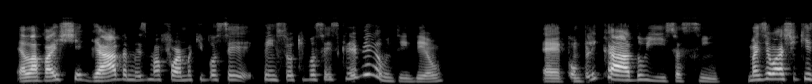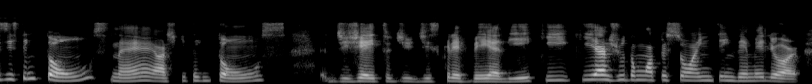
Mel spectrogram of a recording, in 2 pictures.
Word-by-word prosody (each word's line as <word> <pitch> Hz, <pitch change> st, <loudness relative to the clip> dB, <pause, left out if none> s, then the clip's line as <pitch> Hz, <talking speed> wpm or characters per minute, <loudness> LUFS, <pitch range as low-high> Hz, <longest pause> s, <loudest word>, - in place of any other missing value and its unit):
ela 170 Hz, +3 st, +7 dB
vai 180 Hz, +4 st, +4 dB
chegar 170 Hz, -7 st, +7 dB
da 225 Hz, -, -7 dB
mesma 215 Hz, +1 st, -8 dB
forma 210 Hz, -1 st, -1 dB
que 220 Hz, -, -18 dB
você 385 Hz, -, -8 dB
pensou 210 Hz, -2 st, -8 dB
que 210 Hz, -, -14 dB
você 225 Hz, 0 st, -9 dB
escreveu, 450 Hz, -, -5 dB
entendeu. 145 Hz, 0 st, -6 dB, 1.0 s
É 145 Hz, 0 st, +3 dB
complicado 205 Hz, -, +6 dB
isso 160 Hz, -4 st, -8 dB
assim. 145 Hz, -4 st, -14 dB, 0.3 s
Mas 215 Hz, +5 st, +1 dB
eu 250 Hz, -, +5 dB
acho 245 Hz, 0 st, +4 dB
que 250 Hz, -, -7 dB
existem 240 Hz, +4 st, -9 dB
tons, 190 Hz, -, -3 dB
né, 165 Hz, +2 st, -5 dB
eu 155 Hz, -, -1 dB
acho 150 Hz, 0 st, -5 dB
que 175 Hz, -, -22 dB
tem 175 Hz, -1 st, -17 dB
tons 155 Hz, +8 st, -8 dB, 0.4 s
de 140 Hz, -1 st, -9 dB
jeito 145 Hz, 0 st, 0 dB
de 145 Hz, 0 st, -12 dB
de 135 Hz, +3 st, -15 dB
escrever 140 Hz, -1 st, -4 dB
ali 140 Hz, +4 st, -5 dB
que 195 Hz, 0 st, -9 dB
que 220 Hz, +1 st, -4 dB
ajudam 210 Hz, -1 st, 0 dB
a -, -, -5 dB
pessoa 195 Hz, -2 st, -7 dB
a 180 Hz, -, -8 dB
entender 185 Hz, -3 st, -10 dB
melhor. 160 Hz, -6 st, -4 dB
180 Hz, 160 wpm, -22 LUFS, 150-215 Hz, 1.0 s, ela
